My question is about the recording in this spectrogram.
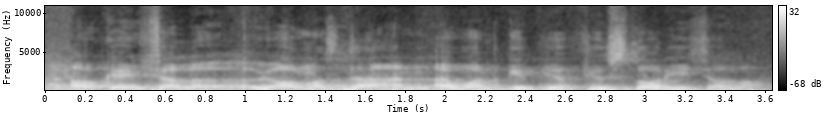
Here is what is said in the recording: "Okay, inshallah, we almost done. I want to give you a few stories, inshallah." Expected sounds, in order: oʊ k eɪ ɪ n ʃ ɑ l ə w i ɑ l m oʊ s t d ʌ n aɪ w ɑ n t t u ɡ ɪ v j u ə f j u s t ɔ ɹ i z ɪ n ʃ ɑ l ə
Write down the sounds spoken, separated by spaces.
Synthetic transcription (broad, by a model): oʊ k eɪ ɪ n ʃ ɑ l ə w i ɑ l m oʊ s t d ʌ n aɪ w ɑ n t t u ɡ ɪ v j u ə f j u s t ɔ ɹ i ɪ n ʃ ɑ l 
